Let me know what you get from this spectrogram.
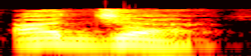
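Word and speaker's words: Ajaḥ: meaning of the name ajah even though it's only uh well with the visage becomes ah four syllables removing the removing the uh vowel and the visage only one syllable aj so if you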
